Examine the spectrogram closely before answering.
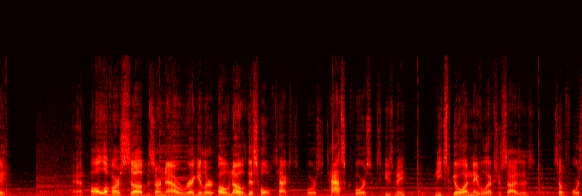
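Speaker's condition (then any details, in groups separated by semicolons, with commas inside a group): No condition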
